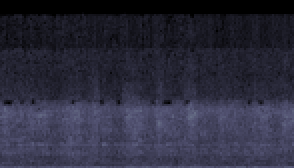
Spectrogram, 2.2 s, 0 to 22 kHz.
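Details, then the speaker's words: 1977 International Super Scout II V8, 4-speed, 4x4, run after sitting a week with a choke that won't close properly; low, steady, even V8 burble at idle with no ticking or knocking; normal idle. "so you could hear the motor doesn't knock, it's not ticking, you know."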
